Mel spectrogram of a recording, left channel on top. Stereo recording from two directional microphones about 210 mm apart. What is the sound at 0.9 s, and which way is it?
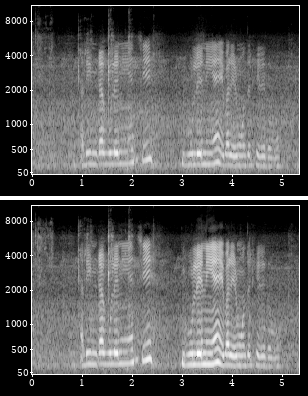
A woman's voice, 45° right (ahead or behind).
